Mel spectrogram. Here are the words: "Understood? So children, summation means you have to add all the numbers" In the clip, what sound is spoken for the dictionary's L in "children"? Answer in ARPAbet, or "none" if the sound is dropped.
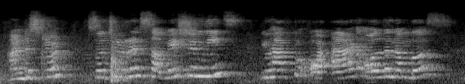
L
